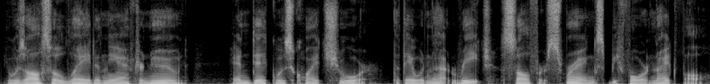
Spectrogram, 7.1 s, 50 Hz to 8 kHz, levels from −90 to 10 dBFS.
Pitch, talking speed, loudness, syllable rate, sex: 95 Hz, 175 wpm, -20 LUFS, 4.6 syllables/s, male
